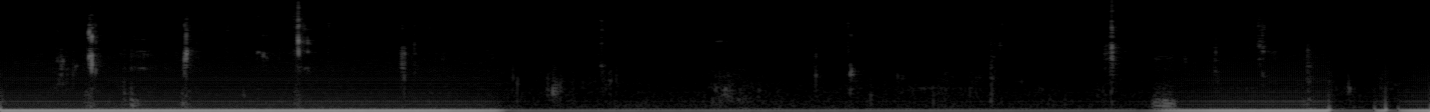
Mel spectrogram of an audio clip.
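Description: A person eating rice and meat by hand: chewing, with small wet mouth clicks and crackles scattered throughout. Under it runs a low hum that drops out after about two and a half seconds, comes back briefly, then cuts in and out near the end.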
